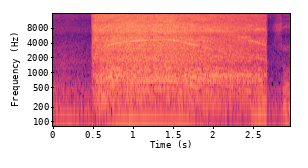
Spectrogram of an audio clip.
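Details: New budget high-pressure washer after a bearing repair (the bearing failed when the motor ran a long time with no water hose attached): steady high-pitched motor whir with no grinding or rumble; noise gone after repair.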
